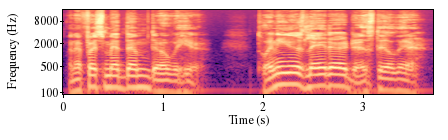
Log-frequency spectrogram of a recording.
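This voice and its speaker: A man's voice: mid-range voice, lively intonation, moderate pace, dark tone. Blunt middle-aged man, Chinese accent. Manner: blunt and direct, acts out quoted voices, laughs at own jokes. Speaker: spiritual teacher. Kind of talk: motivational spiritual talk.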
